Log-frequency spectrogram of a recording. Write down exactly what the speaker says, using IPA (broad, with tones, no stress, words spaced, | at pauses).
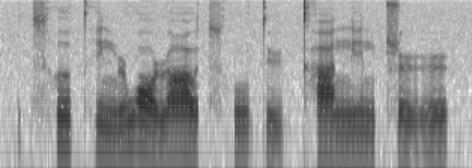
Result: t͡sʰɹ̩˥t̪ʰi˨nɻwɔ˥˩ ɻɑ˥ʊ̯t͡sʰu˥t̪y̰˨˩ kʰa˥ni˥˩nʈ͡ʂɻ̩˨˩˦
